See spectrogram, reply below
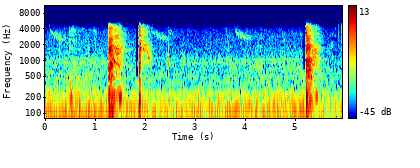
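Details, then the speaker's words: Horse coughing while being worked: three harsh, forceful coughs over outdoor background noise. "Maybe I should just do the round pen coughing so they can see the cough."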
